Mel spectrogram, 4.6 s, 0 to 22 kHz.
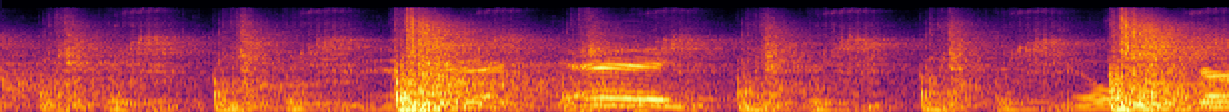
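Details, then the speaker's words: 15 hp Bessemer oil field engine from Grove City, Pennsylvania, on its first start in about 10 years, with the governor belt missing: slow, heavy firing thumps about every second with coasting between, steady and unhurried; normal hit-and-miss running. "still got some life in it [Music] some of your garden tractors don't start up that easy after getting 10 or 15 years let alone being the 12 some years old pretty pleased with that"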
